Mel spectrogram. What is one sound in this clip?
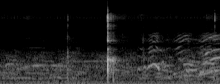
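A bat strikes a ball with a sharp crack.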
